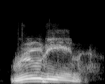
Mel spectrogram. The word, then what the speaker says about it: Rudeen: with uh what how do you say your last name randine Rudy what is it rudine Rudin okay rudine um I yes he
